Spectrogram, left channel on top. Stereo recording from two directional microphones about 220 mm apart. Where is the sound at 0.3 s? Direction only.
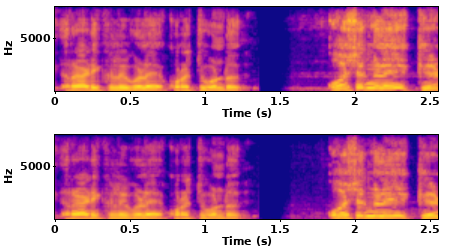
15° left (ahead or behind).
